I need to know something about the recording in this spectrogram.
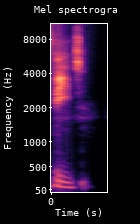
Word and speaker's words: Vite: So I was like, I'm going to do Vite because I've been hearing a lot about it. It's Vite. It's French. Vite. Yes. Okay. I always wondered that, so that's good to know. It's Vite.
